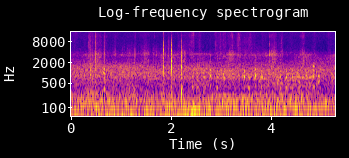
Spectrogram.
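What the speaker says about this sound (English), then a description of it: "My rooster's hounding my hens." A rooster and hens cluck steadily at close range in a farmyard flock, with soft overlapping calls over a constant background rustle.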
